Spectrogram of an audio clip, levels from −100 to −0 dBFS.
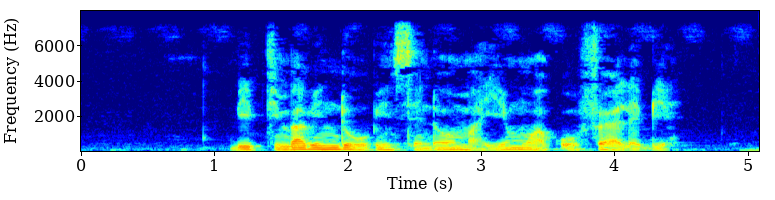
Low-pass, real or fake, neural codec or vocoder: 7.2 kHz; real; none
